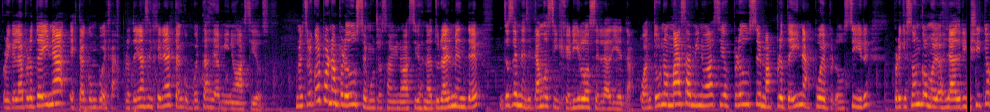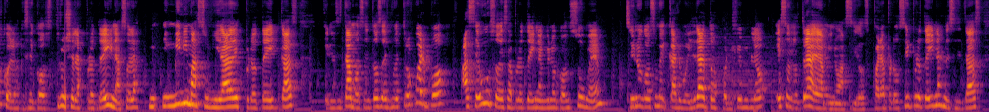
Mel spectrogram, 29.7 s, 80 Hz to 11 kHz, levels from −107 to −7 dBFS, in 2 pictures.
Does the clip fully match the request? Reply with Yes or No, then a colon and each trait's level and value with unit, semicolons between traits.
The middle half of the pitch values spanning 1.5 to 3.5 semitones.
No: average, 4.1 semitones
